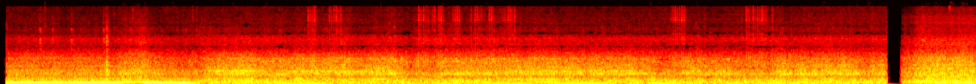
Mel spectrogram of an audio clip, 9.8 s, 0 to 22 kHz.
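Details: 2004 Toyota Matrix XRS 6-speed manual: thin steady whine over the low engine hum when accelerating in gear.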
